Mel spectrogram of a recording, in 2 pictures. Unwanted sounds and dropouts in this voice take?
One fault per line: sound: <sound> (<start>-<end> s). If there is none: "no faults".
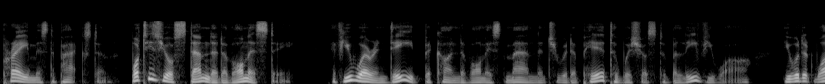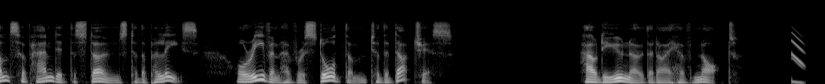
sound: chirp (16.2-16.3 s)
